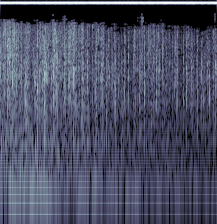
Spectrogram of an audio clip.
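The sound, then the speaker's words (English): A blazing fire roars as laboratory chemicals and equipment ignite: a dense, loud, steady rush of noise with rough crackling texture that holds throughout, with no voices. “Tumbling into the laboratory, the two figures smash into chemicals and equipment, which ignite into a blazing inferno.”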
